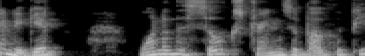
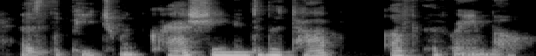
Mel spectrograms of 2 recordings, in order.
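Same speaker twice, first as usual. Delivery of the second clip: ordinary delivery, nothing marked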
